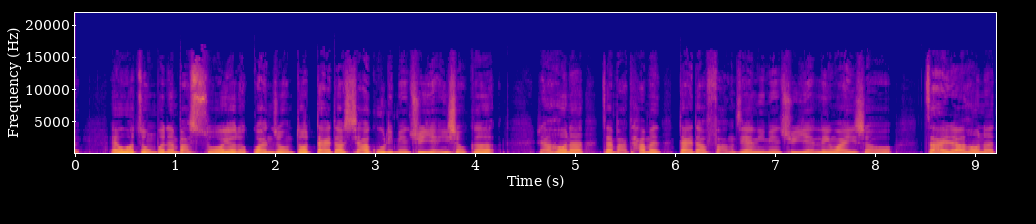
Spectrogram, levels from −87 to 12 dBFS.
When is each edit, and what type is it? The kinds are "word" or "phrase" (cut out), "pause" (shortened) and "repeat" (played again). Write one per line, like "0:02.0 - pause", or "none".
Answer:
none

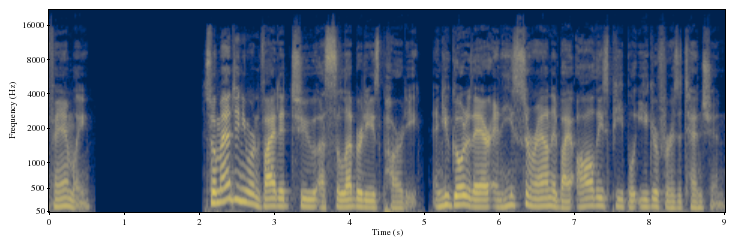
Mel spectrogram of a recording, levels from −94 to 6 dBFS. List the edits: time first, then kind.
0:05.0 - pause

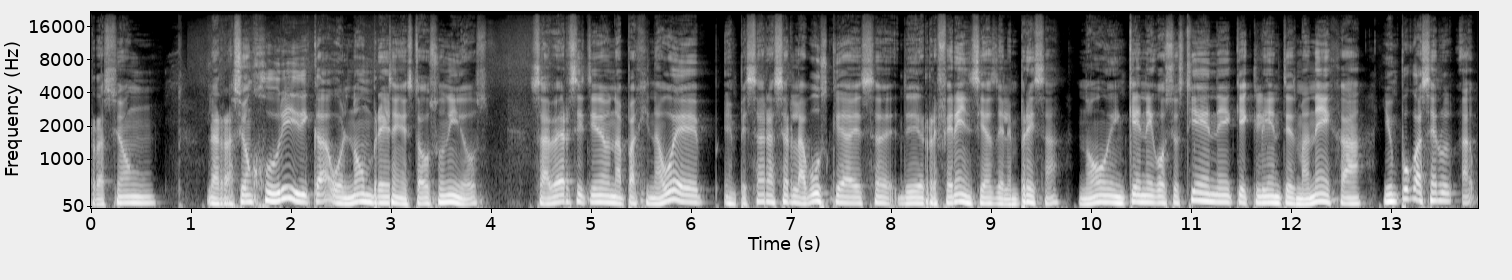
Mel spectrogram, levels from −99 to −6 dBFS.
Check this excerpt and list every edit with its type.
0:01.0 - pause
0:03.0 - phrase
0:04.2 - pause
0:09.8 - pause
0:12.8 - pause

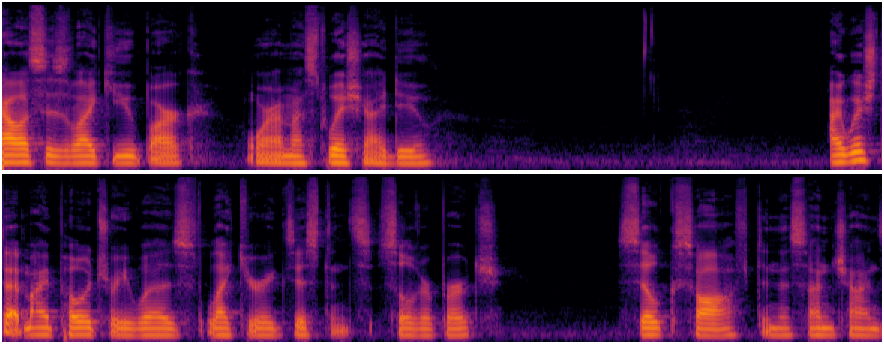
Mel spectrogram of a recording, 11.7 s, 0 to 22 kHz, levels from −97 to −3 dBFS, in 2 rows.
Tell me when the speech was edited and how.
none

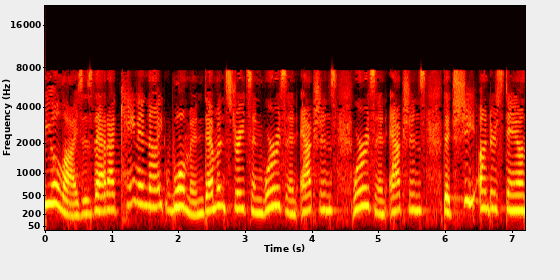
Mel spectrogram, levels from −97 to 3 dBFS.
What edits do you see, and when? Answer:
0:04.6 - repeat

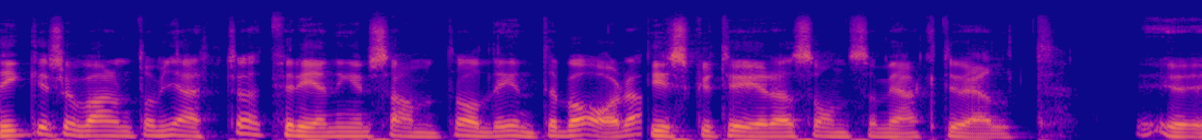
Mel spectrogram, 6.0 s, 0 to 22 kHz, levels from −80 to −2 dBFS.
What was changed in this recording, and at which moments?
0:01.4 - word
0:01.8 - word
0:03.2 - word

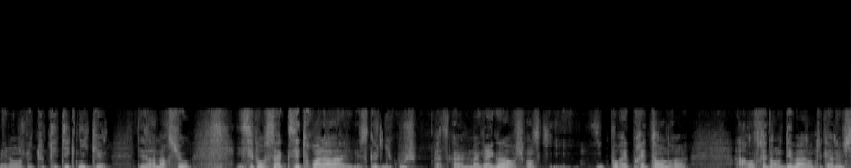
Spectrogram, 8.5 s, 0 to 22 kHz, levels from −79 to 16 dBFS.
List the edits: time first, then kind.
none

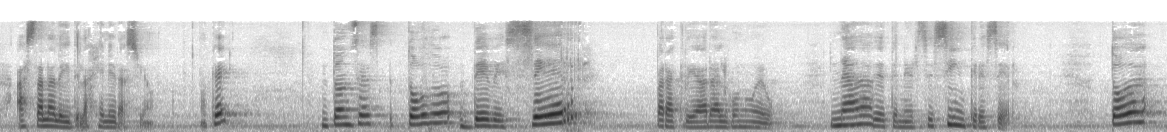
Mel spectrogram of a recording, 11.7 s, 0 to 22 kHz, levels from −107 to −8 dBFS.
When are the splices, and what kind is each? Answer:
0:08.7 - word

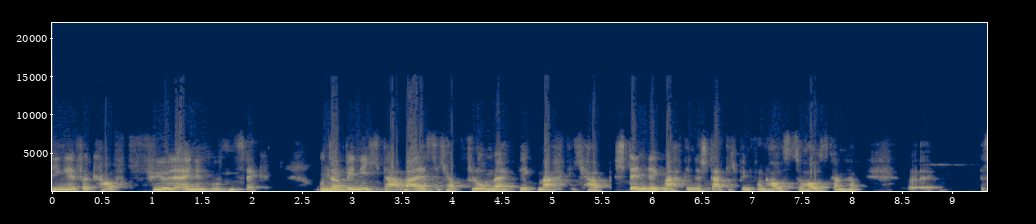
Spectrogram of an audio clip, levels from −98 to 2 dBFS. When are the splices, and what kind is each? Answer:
0:05.6 - word

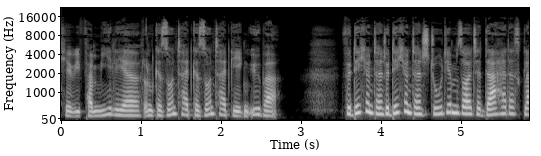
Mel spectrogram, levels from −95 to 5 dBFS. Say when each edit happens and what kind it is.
0:01.0 - phrase
0:01.6 - repeat
0:04.0 - repeat

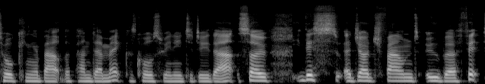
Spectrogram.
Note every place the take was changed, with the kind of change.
0:01.4 - word
0:02.9 - word
0:03.4 - word

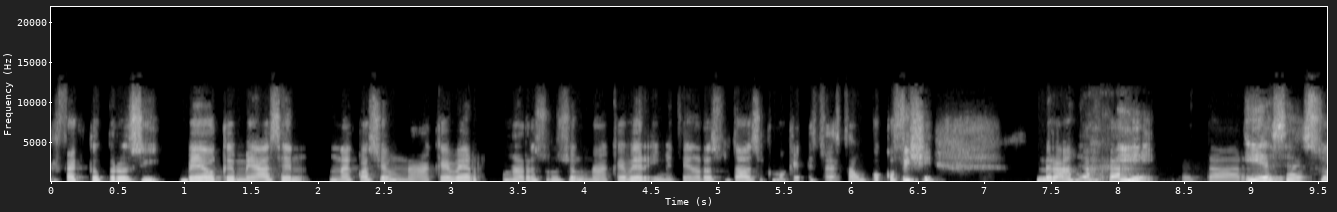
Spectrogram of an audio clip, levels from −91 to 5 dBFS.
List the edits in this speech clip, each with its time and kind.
none

